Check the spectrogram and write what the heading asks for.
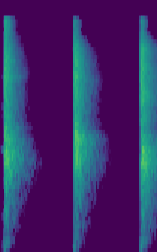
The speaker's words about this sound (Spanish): Aplausos, los doy yo, que estoy aquí solo.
